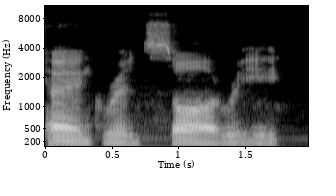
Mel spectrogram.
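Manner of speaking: very quiet. Once out of earshot of the others, a character speaks to Tancred, very quiet. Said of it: "you just hear really quietly".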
